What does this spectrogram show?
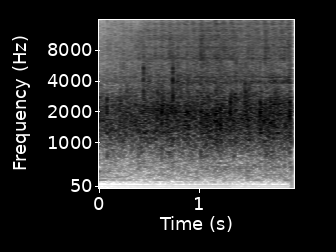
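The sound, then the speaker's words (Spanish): A church audience at its last morning service of the year applauds everyone present, many hands clapping in a dense, continuous wash of crisp claps at an even, moderately loud level, with no speech over it. “Un aplauso a todos ustedes que están aquí en esta mañana.”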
